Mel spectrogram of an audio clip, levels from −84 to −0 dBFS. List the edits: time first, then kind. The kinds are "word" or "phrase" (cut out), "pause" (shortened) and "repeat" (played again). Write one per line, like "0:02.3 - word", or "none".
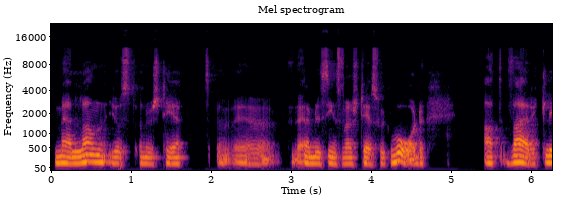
0:03.1 - phrase
0:03.6 - phrase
